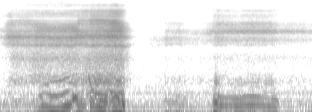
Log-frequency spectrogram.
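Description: Two low, rumbling snore sounds in a quiet room, each about a second long: ordinary snoring from a sleeping pig.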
